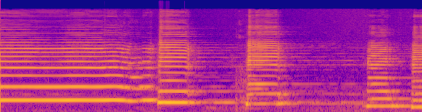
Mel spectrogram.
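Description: Recorded tenor saxophone lick playing back from a practice app with the tenor part soloed and slowed down. It opens on one long held note of about a second and a half, then moves through a string of shorter notes at different pitches with brief gaps between them.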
